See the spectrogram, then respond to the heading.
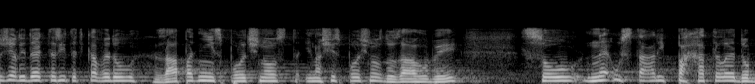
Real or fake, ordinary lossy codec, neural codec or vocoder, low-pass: real; Opus, 64 kbps; none; 5.4 kHz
